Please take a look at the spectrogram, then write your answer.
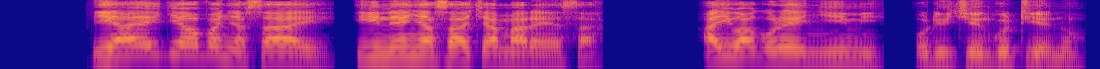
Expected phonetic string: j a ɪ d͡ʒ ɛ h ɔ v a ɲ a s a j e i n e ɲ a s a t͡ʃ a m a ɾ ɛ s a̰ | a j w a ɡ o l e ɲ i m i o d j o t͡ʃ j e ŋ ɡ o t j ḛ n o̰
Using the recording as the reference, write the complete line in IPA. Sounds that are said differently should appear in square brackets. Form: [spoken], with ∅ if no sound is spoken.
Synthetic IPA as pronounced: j a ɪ d͡ʒ ɛ h ɔ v a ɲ a s a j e i n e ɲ a s a t͡ʃ a m a ɾ ɛ s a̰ | a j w a ɡ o [ɾ] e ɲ i m i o d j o t͡ʃ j e ŋ ɡ o t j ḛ n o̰

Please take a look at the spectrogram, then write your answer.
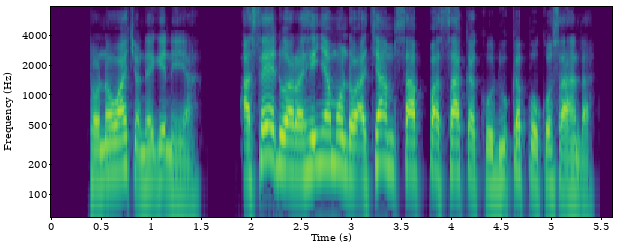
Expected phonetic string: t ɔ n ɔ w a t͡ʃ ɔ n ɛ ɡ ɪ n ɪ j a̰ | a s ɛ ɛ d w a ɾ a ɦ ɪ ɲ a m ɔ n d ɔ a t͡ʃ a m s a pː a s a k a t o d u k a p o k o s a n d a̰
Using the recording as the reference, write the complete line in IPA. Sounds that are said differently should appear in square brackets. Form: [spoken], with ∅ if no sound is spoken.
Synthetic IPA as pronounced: t ɔ n ɔ w a t͡ʃ ɔ n ɛ ɡ ɪ n ɪ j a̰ | a s ɛ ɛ d w a ɾ a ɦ ɪ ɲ a m ɔ n d ɔ a t͡ʃ a m s a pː a s a k a [k] o d u k a p o k o s a n d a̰

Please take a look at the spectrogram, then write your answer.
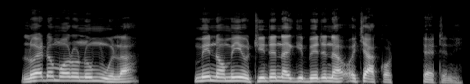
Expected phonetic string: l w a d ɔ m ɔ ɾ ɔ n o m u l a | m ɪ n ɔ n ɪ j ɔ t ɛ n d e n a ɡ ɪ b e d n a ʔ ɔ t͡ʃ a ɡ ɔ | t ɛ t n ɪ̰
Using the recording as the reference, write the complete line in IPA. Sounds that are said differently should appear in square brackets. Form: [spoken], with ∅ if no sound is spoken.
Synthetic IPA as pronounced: l w [ɛ] d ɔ m ɔ ɾ ɔ n o m u l a | m ɪ n ɔ [m] ɪ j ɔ t [i] n d e n a ɡ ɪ b e d n a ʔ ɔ t͡ʃ a [k] ɔ | t ɛ t n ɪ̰

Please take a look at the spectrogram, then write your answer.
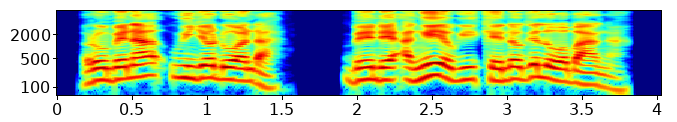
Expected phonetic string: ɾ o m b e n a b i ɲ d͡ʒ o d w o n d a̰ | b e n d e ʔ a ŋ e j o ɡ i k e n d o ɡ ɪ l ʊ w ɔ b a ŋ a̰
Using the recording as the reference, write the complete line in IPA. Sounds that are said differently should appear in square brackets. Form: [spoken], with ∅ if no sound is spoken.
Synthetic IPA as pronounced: ɾ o m b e n a [w] i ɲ d͡ʒ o d w [ɔ] n d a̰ | b e n d e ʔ a ŋ e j o ɡ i k e n d o ɡ ɪ l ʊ w ɔ b a ŋ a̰

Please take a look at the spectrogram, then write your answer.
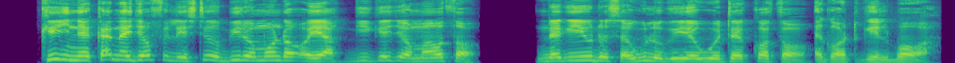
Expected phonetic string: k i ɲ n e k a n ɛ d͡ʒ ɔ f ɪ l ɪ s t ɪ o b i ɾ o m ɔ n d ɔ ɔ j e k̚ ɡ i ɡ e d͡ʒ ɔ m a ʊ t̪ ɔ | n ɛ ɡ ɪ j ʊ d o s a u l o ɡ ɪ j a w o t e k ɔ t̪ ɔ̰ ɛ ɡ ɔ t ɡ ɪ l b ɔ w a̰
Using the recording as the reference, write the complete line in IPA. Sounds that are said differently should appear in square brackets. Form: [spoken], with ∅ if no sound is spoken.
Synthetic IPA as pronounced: k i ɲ n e k a n ɛ d͡ʒ ɔ f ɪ l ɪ s t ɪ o b i ɾ o m ɔ n d ɔ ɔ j [a] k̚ ɡ i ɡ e d͡ʒ ɔ m a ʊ t̪ ɔ | n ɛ ɡ ɪ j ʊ d o s a u l o ɡ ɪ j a w o t e k ɔ t̪ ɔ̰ ɛ ɡ ɔ t ɡ ɪ l b ɔ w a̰

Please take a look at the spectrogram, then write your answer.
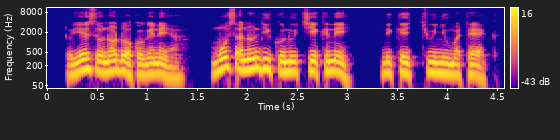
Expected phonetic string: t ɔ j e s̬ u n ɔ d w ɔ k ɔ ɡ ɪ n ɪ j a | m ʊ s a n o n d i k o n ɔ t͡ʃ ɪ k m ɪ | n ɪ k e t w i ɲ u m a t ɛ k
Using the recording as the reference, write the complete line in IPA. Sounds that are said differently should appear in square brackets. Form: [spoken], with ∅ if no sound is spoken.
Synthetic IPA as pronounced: t ɔ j e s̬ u n ɔ d w ɔ k ɔ ɡ ɪ n ɪ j a | m ʊ s a n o n d i k o n [u] t͡ʃ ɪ k [n] ɪ | n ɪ k e [t͡ʃ] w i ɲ u m a t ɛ k

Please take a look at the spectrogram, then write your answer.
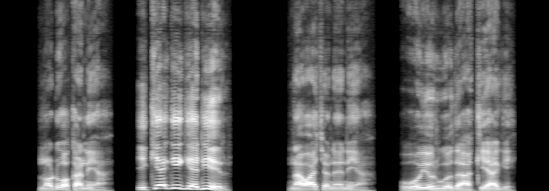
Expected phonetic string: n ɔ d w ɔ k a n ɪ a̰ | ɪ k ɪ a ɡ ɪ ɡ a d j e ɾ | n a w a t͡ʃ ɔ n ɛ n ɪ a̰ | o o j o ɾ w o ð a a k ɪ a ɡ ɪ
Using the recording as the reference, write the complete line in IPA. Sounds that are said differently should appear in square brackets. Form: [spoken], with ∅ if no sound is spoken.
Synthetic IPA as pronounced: n ɔ d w ɔ k a n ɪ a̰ | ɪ k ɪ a ɡ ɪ ɡ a d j e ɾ | n a w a t͡ʃ ɔ n ɛ n ɪ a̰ | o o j o ɾ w o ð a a k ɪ a ɡ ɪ

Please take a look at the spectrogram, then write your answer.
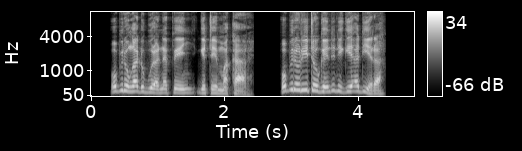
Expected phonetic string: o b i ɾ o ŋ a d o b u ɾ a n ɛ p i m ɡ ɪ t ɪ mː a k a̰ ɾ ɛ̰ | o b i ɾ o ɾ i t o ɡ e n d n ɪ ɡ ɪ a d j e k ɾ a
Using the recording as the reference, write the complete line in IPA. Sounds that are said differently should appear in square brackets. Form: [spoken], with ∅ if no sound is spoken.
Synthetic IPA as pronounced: o b i ɾ o ŋ a d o b u ɾ a n ɛ p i [ɲ] ɡ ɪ t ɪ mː a k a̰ ɾ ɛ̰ | o b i ɾ o ɾ i t o ɡ e n d n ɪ ɡ ɪ a d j e [∅] ɾ a

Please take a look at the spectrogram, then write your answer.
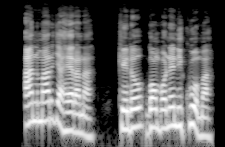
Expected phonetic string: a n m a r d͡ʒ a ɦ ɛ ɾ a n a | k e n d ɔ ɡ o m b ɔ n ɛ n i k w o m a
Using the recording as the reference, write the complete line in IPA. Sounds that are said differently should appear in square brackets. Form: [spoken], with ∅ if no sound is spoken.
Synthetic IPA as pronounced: a n m a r d͡ʒ a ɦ ɛ ɾ a n a | k e n d [o] ɡ [ɔ] m b ɔ n ɛ n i k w o m a

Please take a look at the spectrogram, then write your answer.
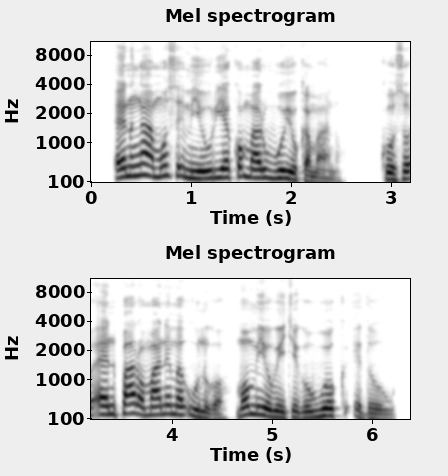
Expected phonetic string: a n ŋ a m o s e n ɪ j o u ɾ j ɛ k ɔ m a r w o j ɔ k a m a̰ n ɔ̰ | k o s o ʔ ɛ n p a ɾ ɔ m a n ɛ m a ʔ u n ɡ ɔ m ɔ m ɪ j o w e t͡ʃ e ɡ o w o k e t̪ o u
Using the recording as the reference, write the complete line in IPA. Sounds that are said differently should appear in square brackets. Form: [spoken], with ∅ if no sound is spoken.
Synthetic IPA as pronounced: [ɛ] n ŋ a m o s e [m] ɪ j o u ɾ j ɛ k ɔ m a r w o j [o] k a m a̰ n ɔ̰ | k o s o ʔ ɛ n p a ɾ ɔ m a n ɛ m a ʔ u n ɡ ɔ m ɔ m ɪ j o w e t͡ʃ e ɡ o w o k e [d̪] o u

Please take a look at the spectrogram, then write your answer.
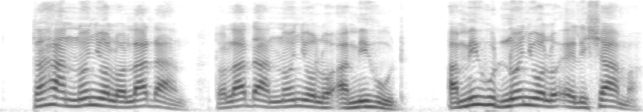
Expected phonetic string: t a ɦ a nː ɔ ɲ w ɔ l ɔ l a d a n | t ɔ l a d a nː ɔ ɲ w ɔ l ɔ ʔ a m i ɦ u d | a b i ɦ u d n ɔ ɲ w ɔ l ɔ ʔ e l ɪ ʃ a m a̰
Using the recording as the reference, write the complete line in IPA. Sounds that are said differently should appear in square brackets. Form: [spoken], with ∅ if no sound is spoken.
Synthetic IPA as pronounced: t a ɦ a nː ɔ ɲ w ɔ l ɔ l a d a n | t ɔ l a d a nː ɔ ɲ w ɔ l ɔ ʔ a m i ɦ u d | a [m] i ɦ u d n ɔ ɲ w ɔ l ɔ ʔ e l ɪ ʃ a m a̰

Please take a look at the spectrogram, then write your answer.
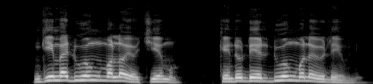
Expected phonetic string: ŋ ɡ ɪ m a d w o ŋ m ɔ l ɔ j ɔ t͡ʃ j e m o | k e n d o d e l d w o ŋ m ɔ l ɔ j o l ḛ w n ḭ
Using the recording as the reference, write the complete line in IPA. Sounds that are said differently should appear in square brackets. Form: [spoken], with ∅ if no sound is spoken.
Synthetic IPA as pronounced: ŋ ɡ ɪ m a d w o ŋ m ɔ l ɔ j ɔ t͡ʃ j e m o | k e n d o d e l d w o ŋ m ɔ l ɔ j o l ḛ w n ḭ

